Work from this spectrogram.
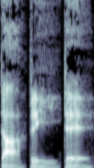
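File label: "tarite", concatenated syllables; Affixing experiment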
